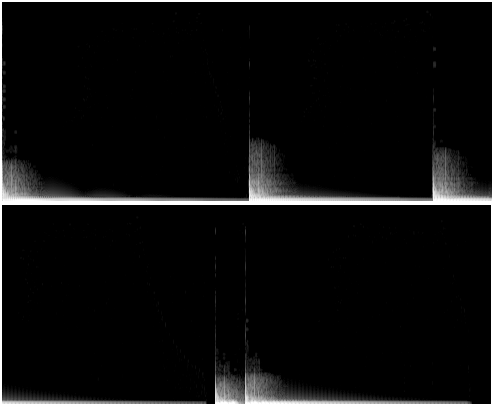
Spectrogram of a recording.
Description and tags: Bass guitar loops and synths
